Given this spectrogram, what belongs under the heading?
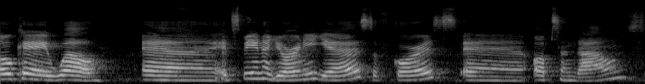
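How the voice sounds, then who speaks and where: The speech comes very slowly with fairly even intonation in a Spanish accent. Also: woman. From Mexico City. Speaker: concierge and guest services manager. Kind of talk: casual interview. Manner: halting, many fillers.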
